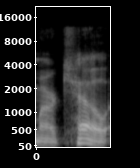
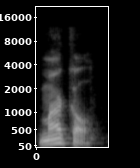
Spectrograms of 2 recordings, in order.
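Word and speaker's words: Markel: one of our podcasters name is Adam marel m a r ke L and it's often misread and people think marle and the voice over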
